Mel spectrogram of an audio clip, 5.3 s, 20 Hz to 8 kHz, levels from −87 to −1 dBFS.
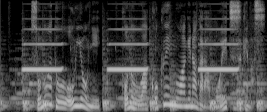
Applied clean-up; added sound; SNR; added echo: none; Wind instrument, woodwind instrument; 0 dB; none.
